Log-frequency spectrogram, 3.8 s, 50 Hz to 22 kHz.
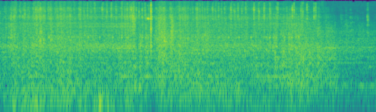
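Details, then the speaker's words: Jeep running on a jump pack with a dead battery; voltage reads around 7, alternator terminal reading all over the place. Uneven, stumbling, misfiring idle with irregular pulses; owner believes the alternator isn't charging (later traced to two blown 50 amp fuses). "Then the battery's slowly dying. See, 7. Man, she's running rough."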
